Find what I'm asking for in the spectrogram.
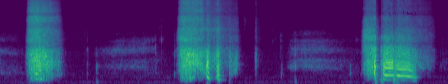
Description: I sniff pepper to bring on such SATISFYING sneezes and then I honk my nose to clear my sinuses.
